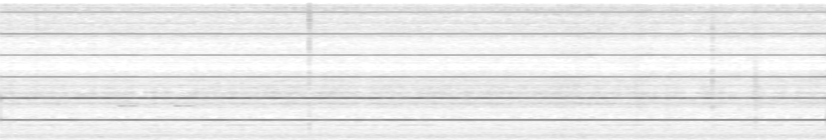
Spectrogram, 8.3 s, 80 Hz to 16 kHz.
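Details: Dead Asus TUF FX506L laptop, short killer drawing 3 A into the shorted main power rail: steady unbroken high beep while a spot near the memory heats to 56°C, likely under the board; short from a bad MOSFET.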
